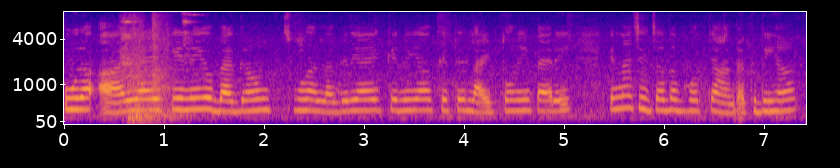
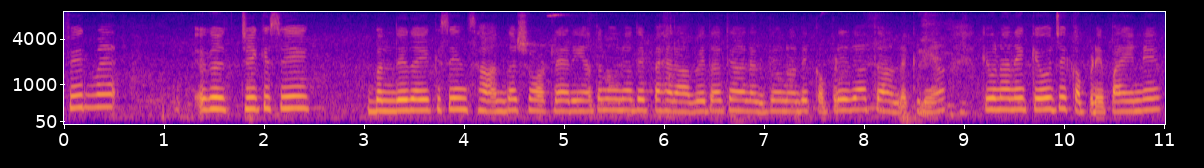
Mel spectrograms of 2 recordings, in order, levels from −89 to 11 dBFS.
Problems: constant background noise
